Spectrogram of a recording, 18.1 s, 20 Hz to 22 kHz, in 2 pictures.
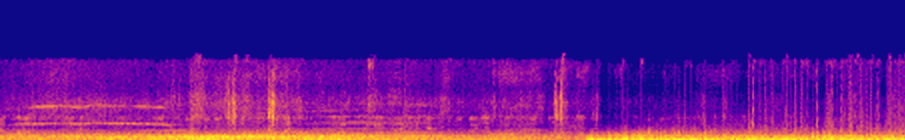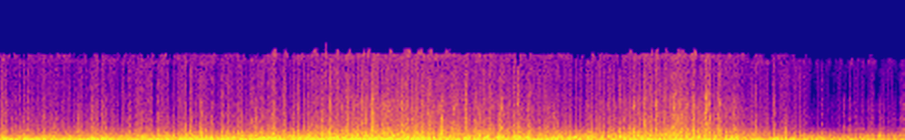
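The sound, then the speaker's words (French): The Soyuz rocket carrying Thomas Pesquet launches at night around 2:20 a.m. under a clear sky at nearly minus 30 degrees: a loud, sustained low roar that surges abruptly about six seconds in as the first stage ignites, then keeps rumbling and crackling at full power, with faint voices and whistling tones at the start. “Il fait jour en pleine nuit, le sol tremble, la puissance dégagée par la fusée est incroyable, 20 millions de chevaux.”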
